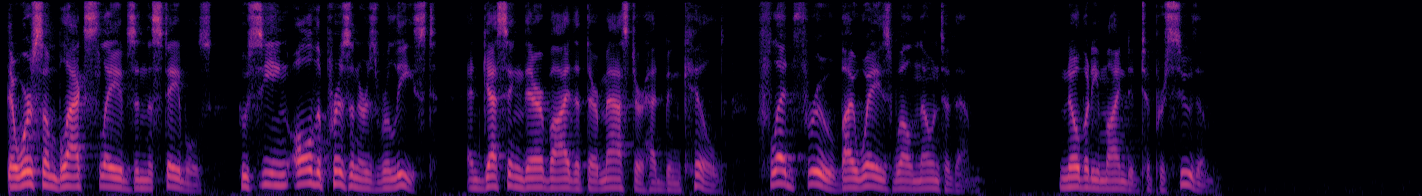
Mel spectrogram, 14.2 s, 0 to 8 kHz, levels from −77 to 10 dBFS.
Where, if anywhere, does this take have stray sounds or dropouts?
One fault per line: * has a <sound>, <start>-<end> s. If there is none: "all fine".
all fine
